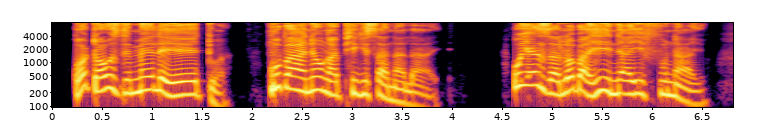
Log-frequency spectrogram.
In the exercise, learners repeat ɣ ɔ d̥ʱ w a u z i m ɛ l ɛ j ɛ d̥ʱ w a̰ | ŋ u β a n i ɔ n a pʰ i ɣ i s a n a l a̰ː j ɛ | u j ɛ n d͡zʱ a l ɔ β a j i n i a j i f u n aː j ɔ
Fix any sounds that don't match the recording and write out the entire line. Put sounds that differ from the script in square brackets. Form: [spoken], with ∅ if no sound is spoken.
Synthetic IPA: ɣ ɔ d̥ʱ w a u z i m ɛ l ɛ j ɛ d̥ʱ w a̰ | ŋ u β a n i ɔ [ŋ] a pʰ i ɣ i s a n a l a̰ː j ɛ | u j ɛ n d͡zʱ a l ɔ β a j i n i a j i f u n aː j ɔ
